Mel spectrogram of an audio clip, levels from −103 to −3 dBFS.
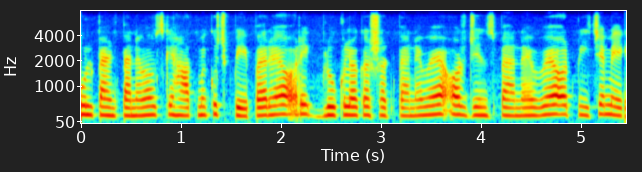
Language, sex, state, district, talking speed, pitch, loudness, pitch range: Hindi, female, Punjab, Fazilka, 330 wpm, 220 Hz, -16 LUFS, 210-240 Hz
